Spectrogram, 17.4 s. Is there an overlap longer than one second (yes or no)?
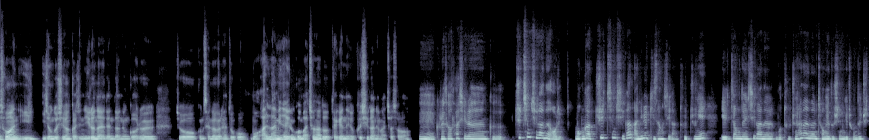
no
